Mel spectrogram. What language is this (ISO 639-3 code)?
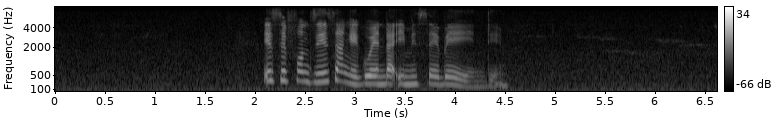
ssw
